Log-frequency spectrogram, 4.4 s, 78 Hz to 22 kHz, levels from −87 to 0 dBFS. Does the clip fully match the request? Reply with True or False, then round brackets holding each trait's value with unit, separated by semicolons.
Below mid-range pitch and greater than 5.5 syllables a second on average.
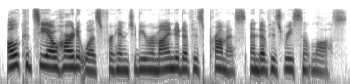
False (215 Hz; 6.0 syllables/s)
